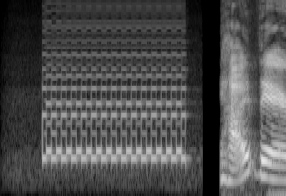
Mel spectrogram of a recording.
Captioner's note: phone ringing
